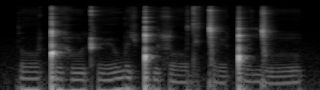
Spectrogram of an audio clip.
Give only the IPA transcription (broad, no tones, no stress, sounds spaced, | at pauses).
ɾ oː ǃ ã ɦ õː ʈʰ ʏː w ʏ ç ǃʰ õ ɬ oː d e ǀ ʏː ǃ ʏː ŋ͡ǀ õː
